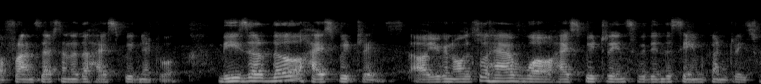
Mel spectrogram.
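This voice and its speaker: Indian-accented male vlogger, bright forceful tone, faint ambient noise; patient explainer. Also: medium pitch, gravelly, low-quality recording. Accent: Indian English. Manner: explains step by step with frequent uh fillers. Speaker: travel vlogger. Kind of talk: explanatory travel tips.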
